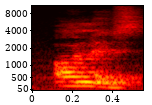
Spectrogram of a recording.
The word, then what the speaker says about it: honest: So for those ones here, R, honor, hair, honest, the H sound is silent.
